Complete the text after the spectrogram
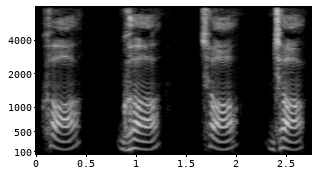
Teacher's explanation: খ, ঘ, ছ, ঝ এসব মহাপ্রাণ ধ্বনি উচ্চারণকালে শেষে হ মহাপ্রাণ ধ্বনিটি উচ্চারিত হচ্ছে। প্রতিটি বর্গের দ্বিতীয় এবং চতুর্থ বর্ণ বা ধ্বনিটিকে বলা হয়ে থাকে মহাপ্রাণ ধ্বনি।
